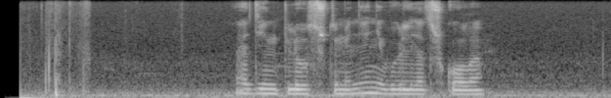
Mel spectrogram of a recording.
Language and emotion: Russian, neutral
